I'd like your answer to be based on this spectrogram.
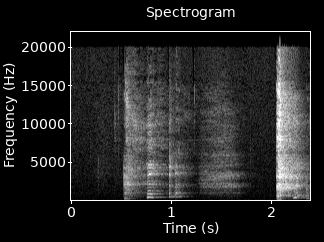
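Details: A few short, harsh cough bursts in a quiet room during a French knitting podcast recording.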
